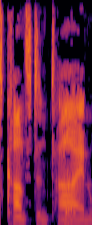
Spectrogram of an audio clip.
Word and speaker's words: Constantine: Alan Moore went out of his way to tell us that it's Constantine rhymes with sign.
